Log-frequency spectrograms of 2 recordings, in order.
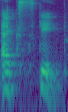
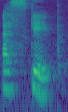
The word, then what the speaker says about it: escape: That's right, because there is no X in escape. It's E-S-cape. Basically, it's just E-S-C-A-P-E.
